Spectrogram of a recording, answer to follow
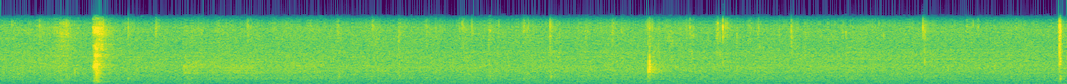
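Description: A small dog lapping cola from a foam cup: faint scattered wet ticks over a steady hiss, with a sharp click about a second in and another a little after six seconds.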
